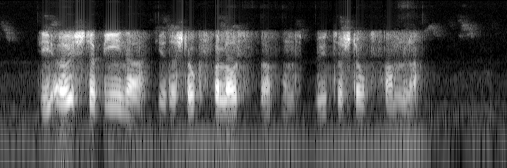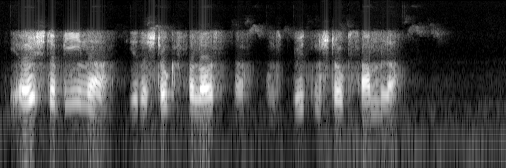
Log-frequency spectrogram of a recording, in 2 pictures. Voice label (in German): Mundart; tannheimertal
